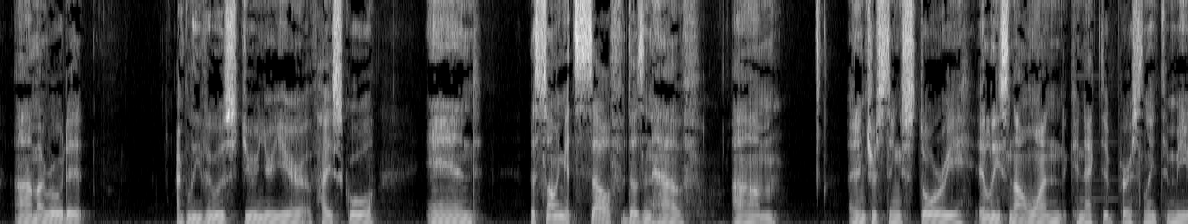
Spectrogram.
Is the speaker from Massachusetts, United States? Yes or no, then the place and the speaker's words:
yes; Bourne, Massachusetts, United States; I grew up here on the Cape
